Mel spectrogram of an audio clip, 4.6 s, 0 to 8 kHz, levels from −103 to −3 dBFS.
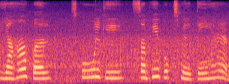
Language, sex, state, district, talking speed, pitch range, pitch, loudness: Hindi, female, Punjab, Fazilka, 105 wpm, 205-245 Hz, 225 Hz, -17 LUFS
